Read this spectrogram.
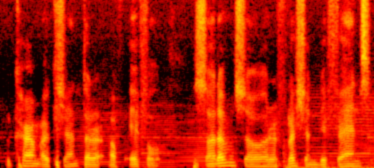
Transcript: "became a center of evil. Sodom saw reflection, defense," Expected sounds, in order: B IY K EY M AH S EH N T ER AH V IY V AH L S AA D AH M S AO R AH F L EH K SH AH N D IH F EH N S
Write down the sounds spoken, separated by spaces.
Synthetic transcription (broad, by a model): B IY K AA M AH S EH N T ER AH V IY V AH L S AA D AH M S AO R AH F L EH K SH AH N D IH F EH N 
